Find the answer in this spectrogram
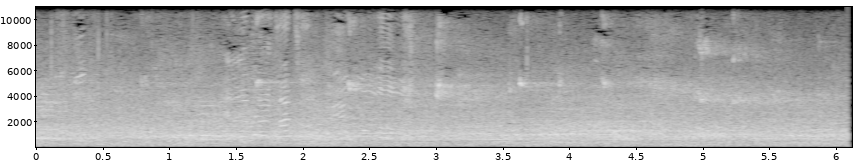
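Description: A basketball bouncing on an indoor court over the steady hubbub of voices in a large hall.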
